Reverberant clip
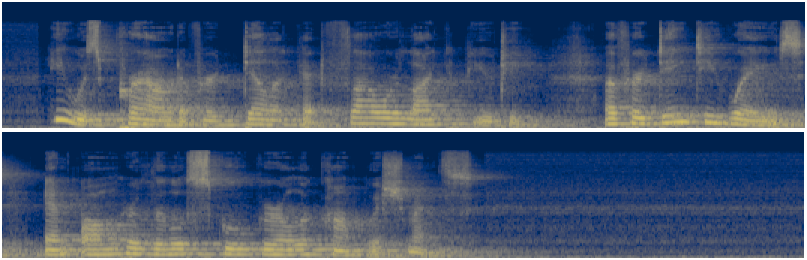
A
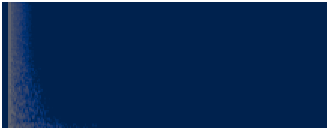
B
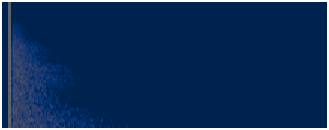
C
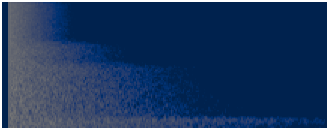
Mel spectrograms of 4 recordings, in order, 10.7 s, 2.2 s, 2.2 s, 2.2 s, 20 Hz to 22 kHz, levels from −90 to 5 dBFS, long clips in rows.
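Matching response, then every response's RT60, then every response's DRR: B; 0.60 s, 1.3 s, 2.4 s; 4.5 dB, 3.0 dB, -10.0 dB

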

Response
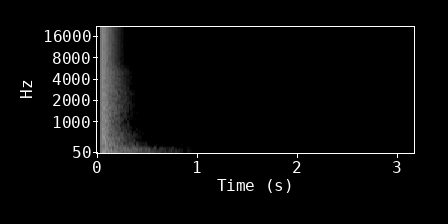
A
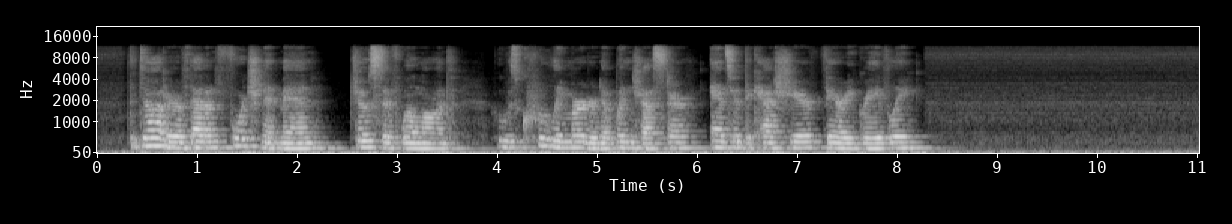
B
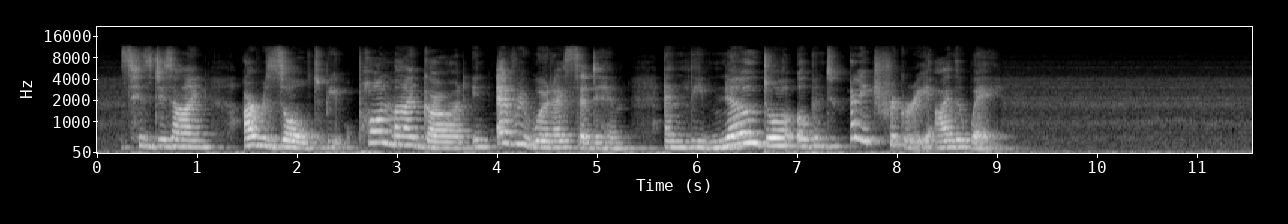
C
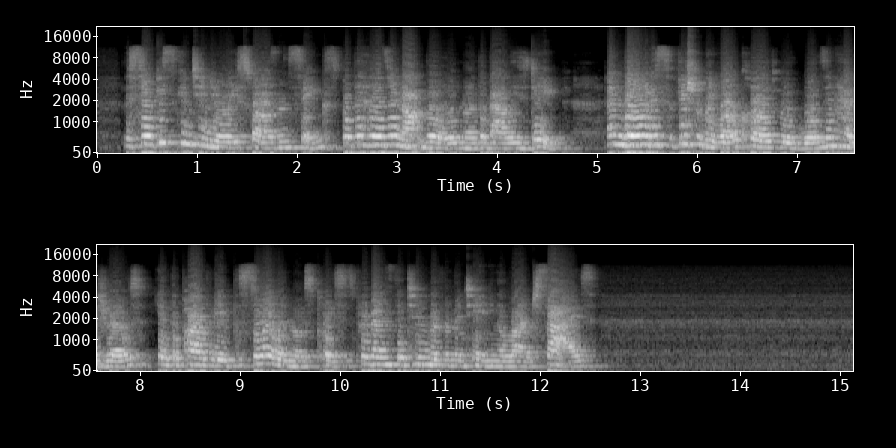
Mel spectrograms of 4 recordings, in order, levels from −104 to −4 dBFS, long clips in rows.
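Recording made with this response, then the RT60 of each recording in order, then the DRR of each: A; no single decay rate, no single decay rate, no single decay rate; -3.5 dB, 2.5 dB, -7.5 dB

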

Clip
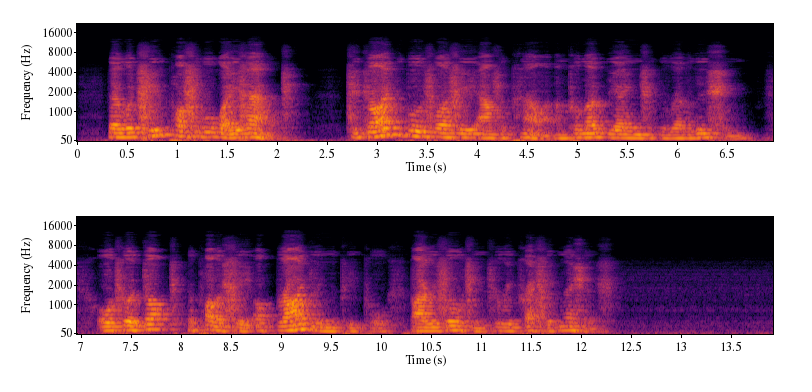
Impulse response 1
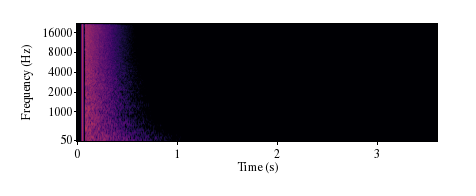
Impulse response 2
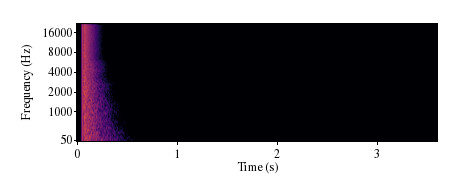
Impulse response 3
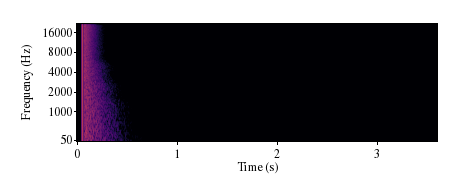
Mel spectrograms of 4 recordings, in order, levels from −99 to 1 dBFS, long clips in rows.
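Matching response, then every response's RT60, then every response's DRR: 2; 0.95 s, 0.50 s, 0.65 s; -3.0 dB, -10.0 dB, 2.0 dB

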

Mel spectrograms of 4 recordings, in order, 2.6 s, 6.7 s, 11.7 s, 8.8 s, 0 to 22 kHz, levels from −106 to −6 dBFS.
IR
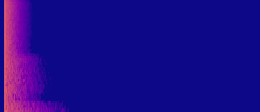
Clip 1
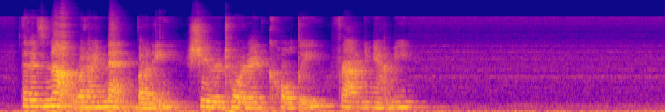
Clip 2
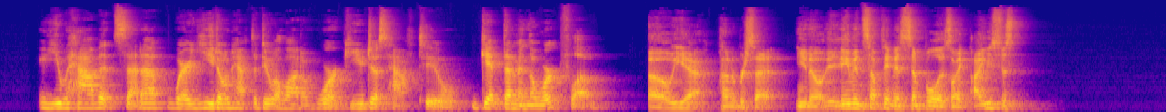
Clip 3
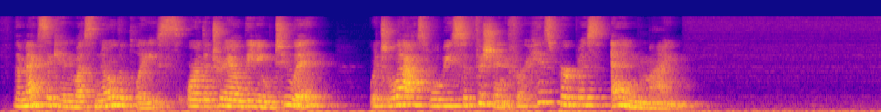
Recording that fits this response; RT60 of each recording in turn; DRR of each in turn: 1; 0.50 s, 0.50 s, 0.50 s; -1.0 dB, 6.5 dB, -7.0 dB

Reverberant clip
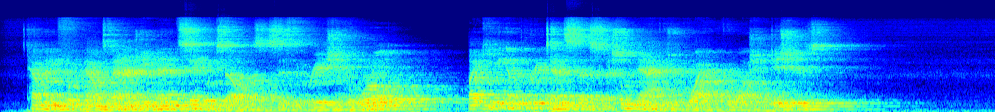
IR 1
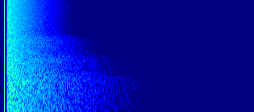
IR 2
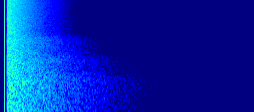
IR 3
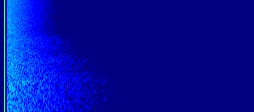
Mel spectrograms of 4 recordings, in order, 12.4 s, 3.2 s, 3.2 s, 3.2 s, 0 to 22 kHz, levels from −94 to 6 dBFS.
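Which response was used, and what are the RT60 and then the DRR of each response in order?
1; 2.6 s, 2.6 s, 2.6 s; -6.5 dB, -11.0 dB, 2.0 dB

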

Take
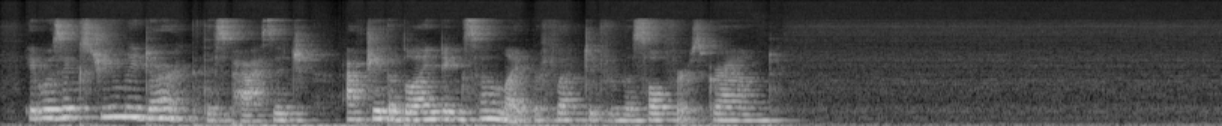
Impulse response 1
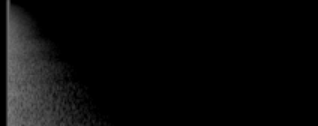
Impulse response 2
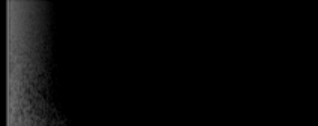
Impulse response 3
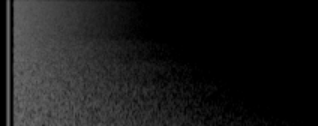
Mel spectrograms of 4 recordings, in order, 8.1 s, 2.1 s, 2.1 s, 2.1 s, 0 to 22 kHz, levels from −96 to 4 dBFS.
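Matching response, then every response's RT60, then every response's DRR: 2; 0.80 s, 0.50 s, 2.2 s; -7.5 dB, 0.0 dB, -4.0 dB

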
